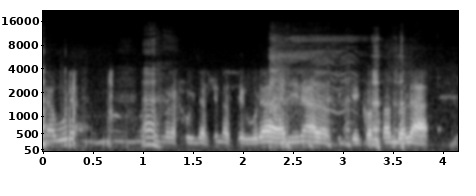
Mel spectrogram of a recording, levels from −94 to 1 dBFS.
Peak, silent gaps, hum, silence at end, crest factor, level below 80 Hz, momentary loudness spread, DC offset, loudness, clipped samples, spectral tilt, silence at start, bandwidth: -6 dBFS; none; none; 0 s; 18 dB; -68 dBFS; 12 LU; under 0.1%; -24 LUFS; under 0.1%; -5.5 dB/octave; 0 s; 11.5 kHz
